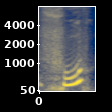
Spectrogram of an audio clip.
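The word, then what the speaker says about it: 福: il se prononce fou et euh ce qui se fait très souvent, c'est de le coller sur la porte d'entrée.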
